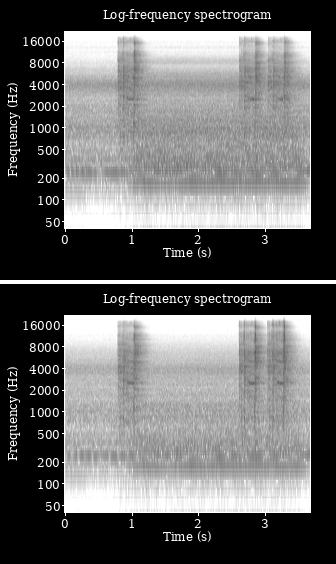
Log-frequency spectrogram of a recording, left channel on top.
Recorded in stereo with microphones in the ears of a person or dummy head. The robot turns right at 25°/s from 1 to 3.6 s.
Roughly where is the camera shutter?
Centre.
